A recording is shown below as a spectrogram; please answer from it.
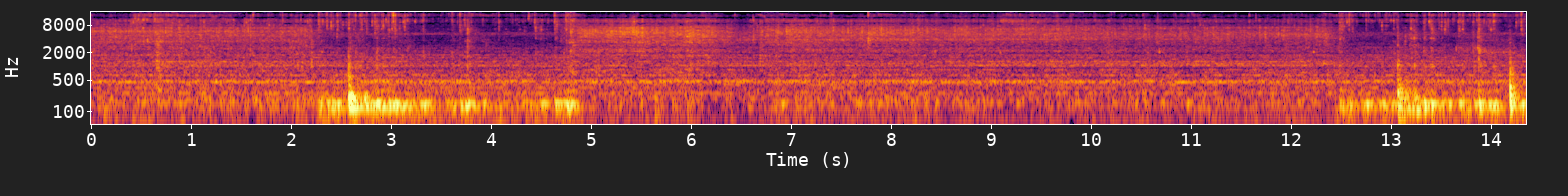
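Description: Running tap water splashes into cups to rinse alfalfa and arugula sprouts, a steady close hiss and gurgle with brief louder pours near the start and end.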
